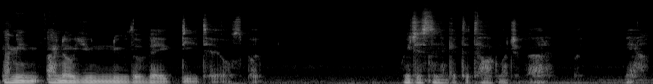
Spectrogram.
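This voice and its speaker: A man playing a weary, grieving man in an intimate audio drama, speaking in a hushed, halting, confiding way with a gravelly, husky voice. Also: a bass voice, level tone, slight background noise. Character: weary, grieving man haunted by his murdered loved one. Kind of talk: intimate audio roleplay drama addressed to the listener.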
